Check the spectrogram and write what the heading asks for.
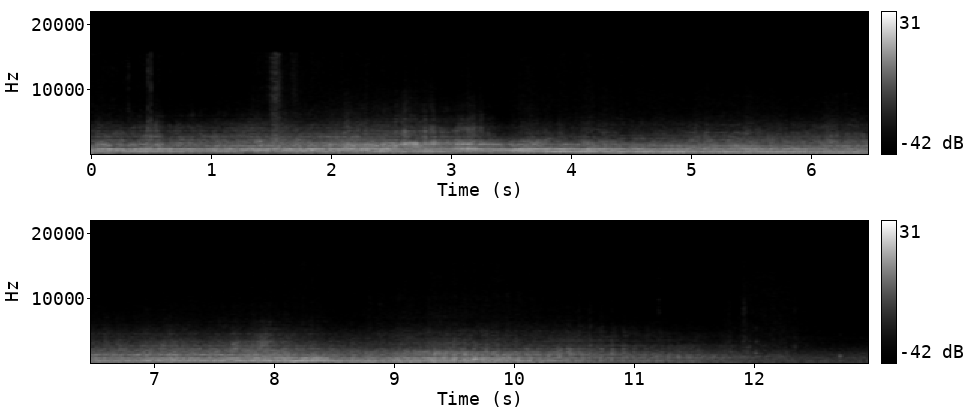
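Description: Amtrak locomotive air horn sounding one long chord of several tones that drops in pitch about halfway through as the train goes past, then the train's rumble fading away.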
